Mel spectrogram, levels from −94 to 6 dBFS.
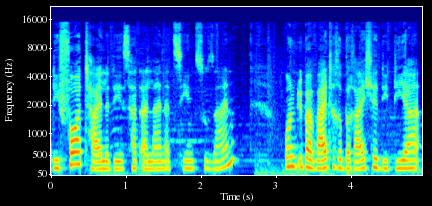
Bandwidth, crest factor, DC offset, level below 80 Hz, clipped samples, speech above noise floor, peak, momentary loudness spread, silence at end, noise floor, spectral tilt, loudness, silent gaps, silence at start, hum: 15.5 kHz; 18 dB; under 0.1%; -56 dBFS; under 0.1%; 26 dB; -4 dBFS; 10 LU; 0 s; -48 dBFS; -5.5 dB/octave; -23 LUFS; none; 0 s; none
